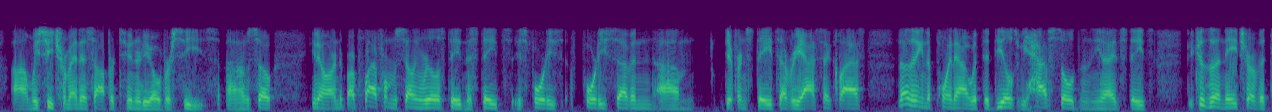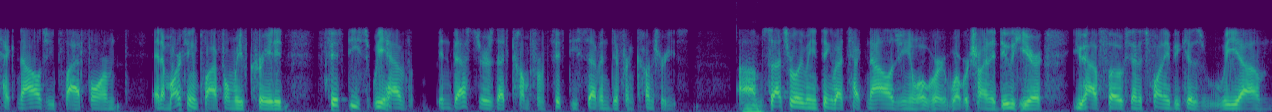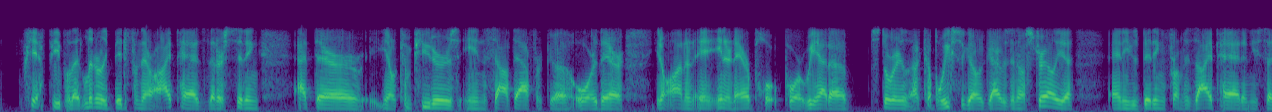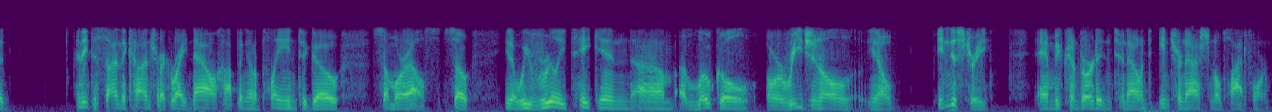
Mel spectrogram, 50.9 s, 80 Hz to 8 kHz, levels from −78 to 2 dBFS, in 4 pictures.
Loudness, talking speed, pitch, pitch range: -25 LUFS, 220 wpm, 95 Hz, 90-100 Hz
